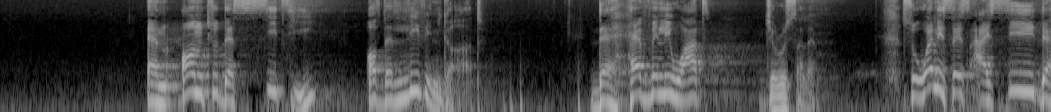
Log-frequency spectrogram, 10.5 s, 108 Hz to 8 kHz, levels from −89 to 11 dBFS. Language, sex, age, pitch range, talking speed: English, male, 50-69, 120-180 Hz, 110 wpm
